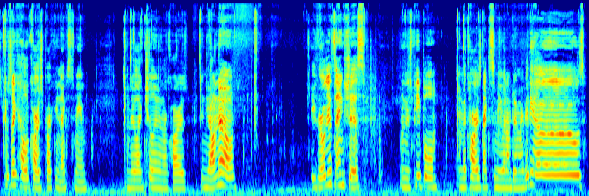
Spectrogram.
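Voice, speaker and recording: A woman's voice: on the low side, steady tone, moderate pace, pauses often, slight background noise. A young woman chatting casually and profanely while eating in a parked car, often dropping to a near whisper. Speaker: mukbang vlogger.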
